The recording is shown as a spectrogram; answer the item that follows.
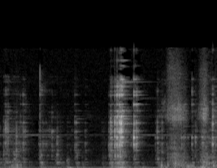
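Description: Hex bolts being turned in by hand on the aluminium stand of a Topeak Solo Bike Holder wall mount: irregular small metallic clicks and scrapes, with a louder rattle about a second in.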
